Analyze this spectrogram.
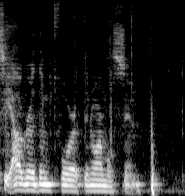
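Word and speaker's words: Sune: case we have is called zoom that's spelled s-u-n-e it's the easiest my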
